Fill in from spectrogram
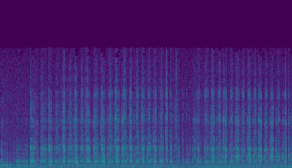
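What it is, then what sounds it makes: Felt-tip marker rubbing on paper. A hand rubs a felt-tip marker back and forth over a thin paper coloring book page with a room drawing, filling in the rug and cushion. The result is a steady run of quick, dry, scratchy strokes with a bright hiss over a soft, low background rumble.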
